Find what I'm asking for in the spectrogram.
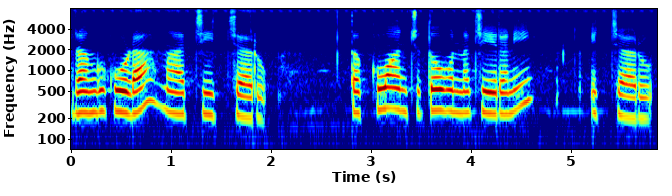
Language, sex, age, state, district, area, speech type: Telugu, female, 60+, Andhra Pradesh, Kakinada, rural, spontaneous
